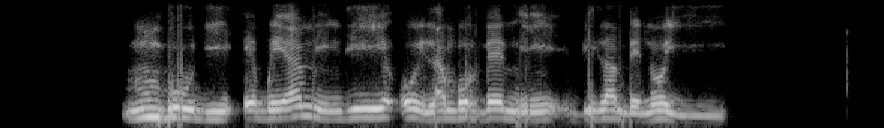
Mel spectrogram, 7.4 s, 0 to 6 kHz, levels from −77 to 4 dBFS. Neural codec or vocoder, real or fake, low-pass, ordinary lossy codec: codec, 44.1 kHz, 7.8 kbps, Pupu-Codec; fake; 5.4 kHz; Opus, 16 kbps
